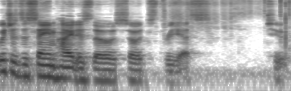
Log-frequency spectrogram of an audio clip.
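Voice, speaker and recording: This man has an unremarkable speaking voice at a medium pitch, with ordinary pitch variation. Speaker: chemistry teacher. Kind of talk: lecture. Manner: casual.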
